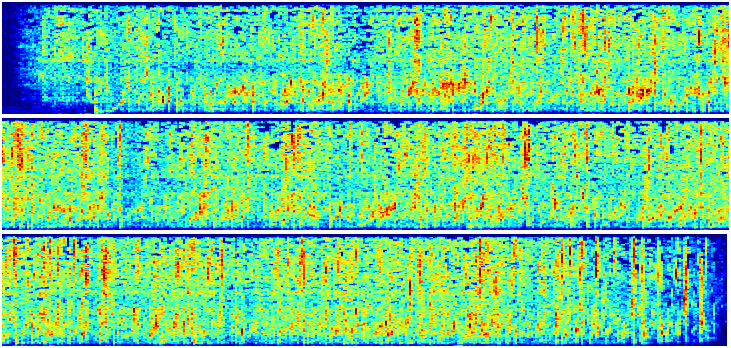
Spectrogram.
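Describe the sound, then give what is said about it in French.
Water runs steadily from a tap, a continuous rushing and splashing that holds an even level for about ten seconds with no voices. “Le cycle de l'eau s'effrayait un autre chemin pour arriver à notre robinet.”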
